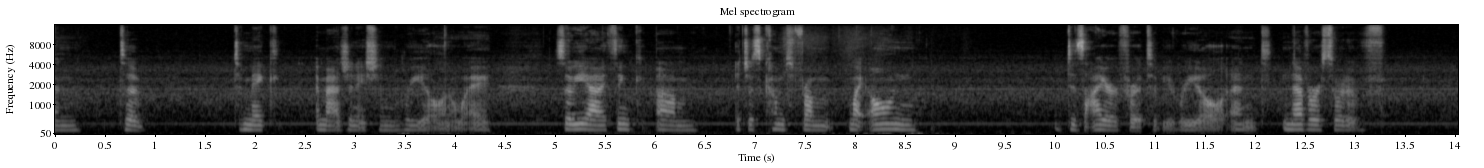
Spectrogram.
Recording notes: Sorry about the background fuzz!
